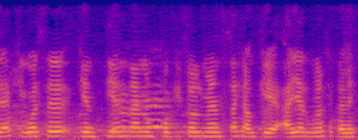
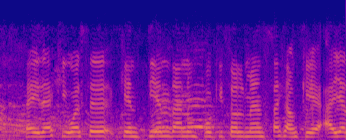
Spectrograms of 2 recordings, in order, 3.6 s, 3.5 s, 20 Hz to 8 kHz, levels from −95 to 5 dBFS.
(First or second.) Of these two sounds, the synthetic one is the first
